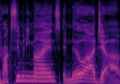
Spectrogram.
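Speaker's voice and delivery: put-on spaced-out stoner voice, high. Quoting a line the other speaker recorded, imitating a stoner voice. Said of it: "I can't do your voice, but it's like".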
